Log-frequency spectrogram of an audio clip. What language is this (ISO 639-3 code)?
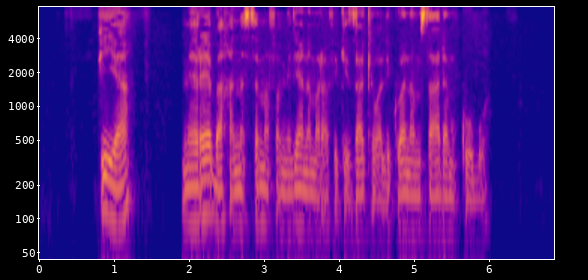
swa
